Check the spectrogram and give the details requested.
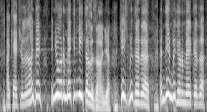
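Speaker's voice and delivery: high, loud excited cartoon plumber; Mario voice. Audition tape running on, loud high Mario. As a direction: rattle off pastas gleefully as Mario.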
